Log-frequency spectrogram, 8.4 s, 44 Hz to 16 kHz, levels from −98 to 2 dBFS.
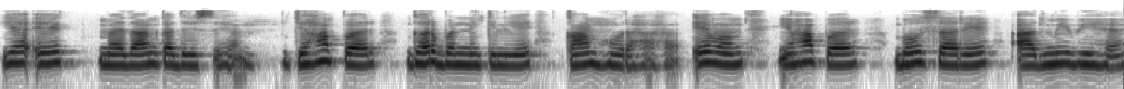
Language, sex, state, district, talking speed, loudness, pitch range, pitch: Hindi, female, Jharkhand, Palamu, 170 wpm, -17 LUFS, 220-245 Hz, 230 Hz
